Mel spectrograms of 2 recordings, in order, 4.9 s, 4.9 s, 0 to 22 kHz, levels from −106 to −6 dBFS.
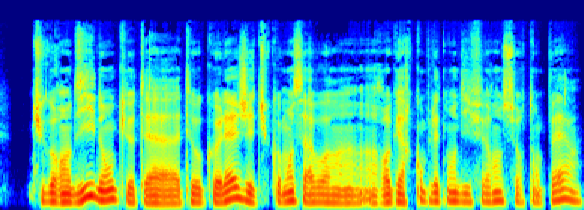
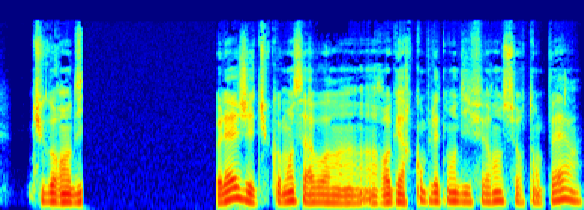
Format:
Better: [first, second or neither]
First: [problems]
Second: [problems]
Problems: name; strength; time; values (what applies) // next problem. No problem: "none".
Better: first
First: none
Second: audio cutting out; at 0.5 s for 1 s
